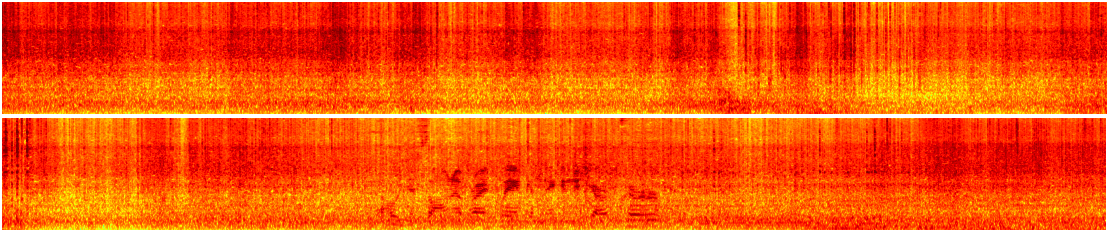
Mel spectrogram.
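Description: Rain hitting the windshield and roof, heard from inside a car driving on wet road, with the windshield wipers sweeping and a steady rush of tyre and engine noise.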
